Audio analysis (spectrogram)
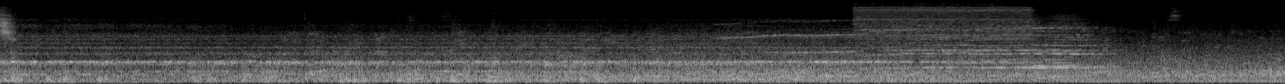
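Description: A Mattapan line trolley train rolls along the track with loud sustained high-pitched wheel squeal, layered tones shifting over a steady rumble of the rail car, close and continuous throughout.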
